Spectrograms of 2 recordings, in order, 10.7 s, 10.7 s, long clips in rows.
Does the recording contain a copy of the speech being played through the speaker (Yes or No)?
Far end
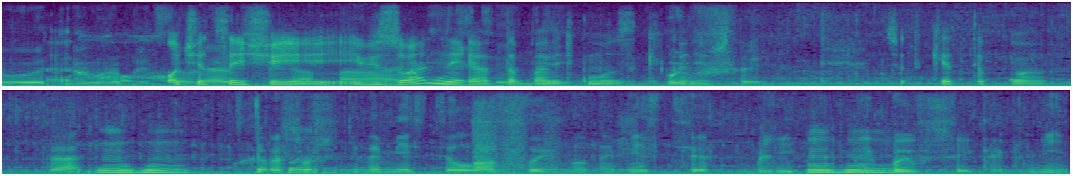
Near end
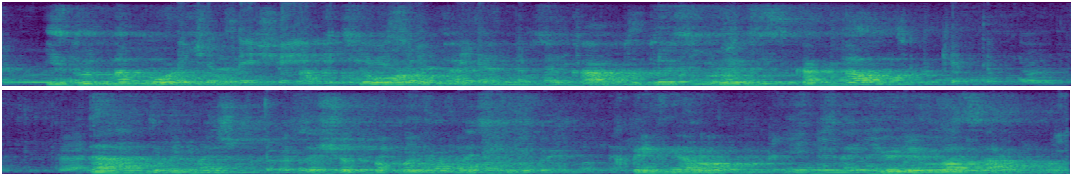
Yes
